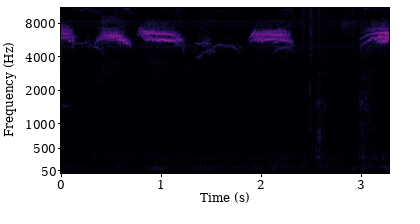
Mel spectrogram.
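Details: One-week-old Oriental magpie-robin chicks hand-fed; high thin arched squeals about once a second, separated by short gaps, over a low background hum.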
